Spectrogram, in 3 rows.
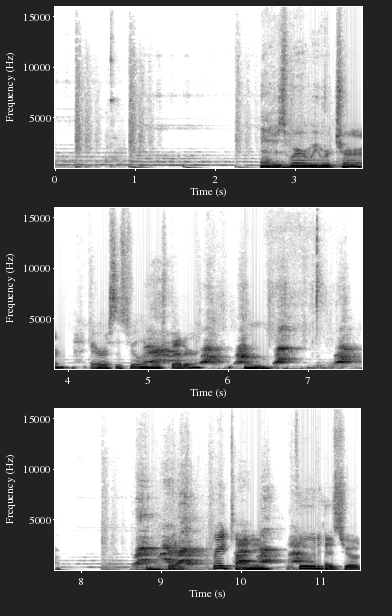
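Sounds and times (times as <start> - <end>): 
speech: 2.6 - 6.8, 9.2 - 11.4
dogs barking excitedly: 5.0 - 7.8, 8.6 - 10.9.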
